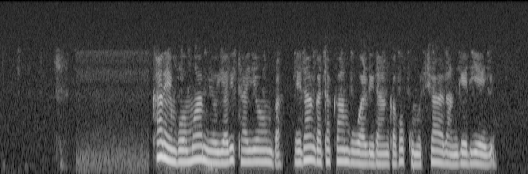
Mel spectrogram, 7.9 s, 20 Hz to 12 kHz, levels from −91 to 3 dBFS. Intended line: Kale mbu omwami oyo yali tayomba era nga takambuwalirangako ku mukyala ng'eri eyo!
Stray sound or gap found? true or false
false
